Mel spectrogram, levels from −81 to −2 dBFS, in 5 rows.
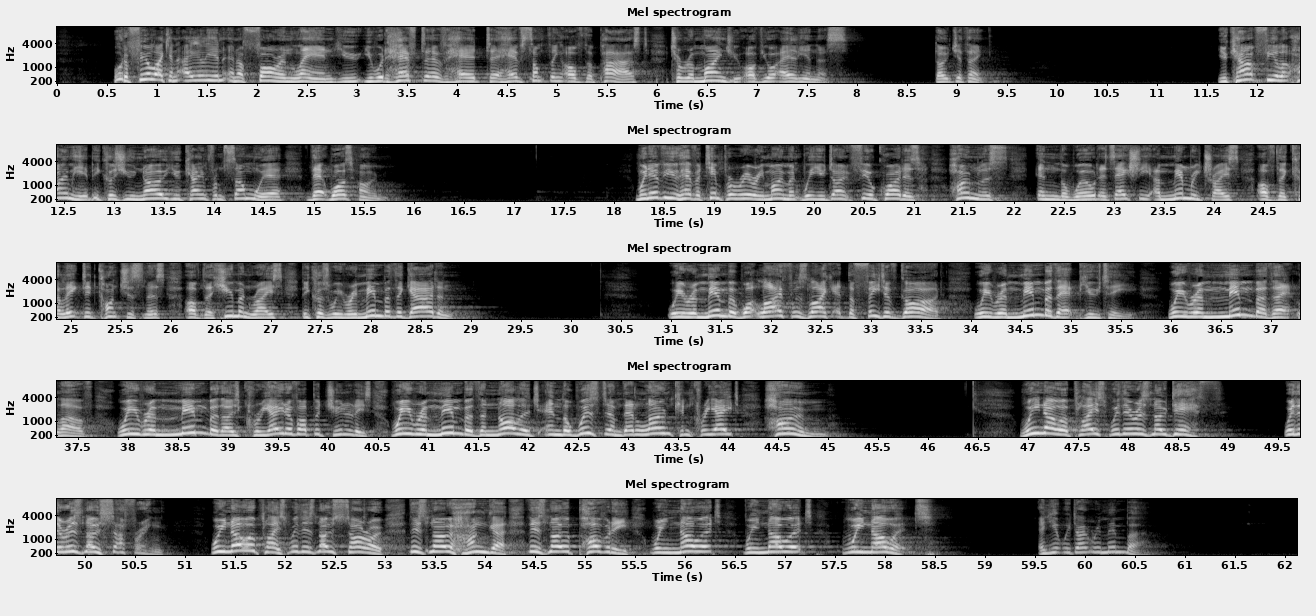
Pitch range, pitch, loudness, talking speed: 185-260 Hz, 225 Hz, -18 LUFS, 155 wpm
